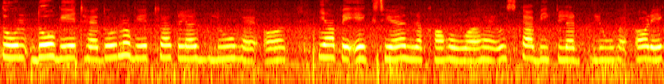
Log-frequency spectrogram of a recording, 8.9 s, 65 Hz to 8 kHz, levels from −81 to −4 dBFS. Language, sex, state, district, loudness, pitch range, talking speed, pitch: Hindi, female, Bihar, Katihar, -17 LUFS, 265-290 Hz, 175 wpm, 275 Hz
